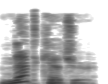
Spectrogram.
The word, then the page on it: gnatcatcher: British English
